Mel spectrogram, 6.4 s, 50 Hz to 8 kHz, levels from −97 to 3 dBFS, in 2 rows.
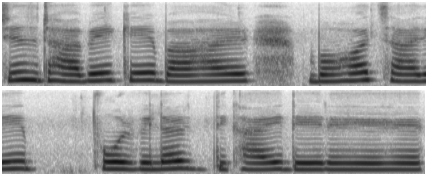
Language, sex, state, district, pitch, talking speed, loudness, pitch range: Hindi, female, Jharkhand, Palamu, 240 Hz, 115 wpm, -15 LUFS, 230-260 Hz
